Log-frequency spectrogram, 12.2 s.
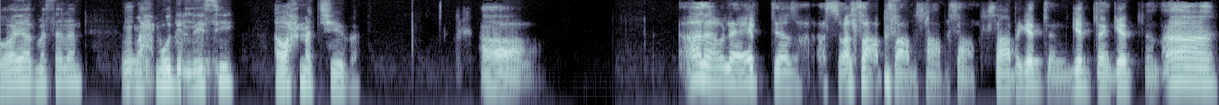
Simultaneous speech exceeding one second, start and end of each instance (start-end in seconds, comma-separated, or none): none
